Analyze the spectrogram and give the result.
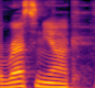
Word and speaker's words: Rastignac: So Rastignac, it's GN, right? So that's how you're supposed to pronounce it.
